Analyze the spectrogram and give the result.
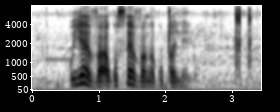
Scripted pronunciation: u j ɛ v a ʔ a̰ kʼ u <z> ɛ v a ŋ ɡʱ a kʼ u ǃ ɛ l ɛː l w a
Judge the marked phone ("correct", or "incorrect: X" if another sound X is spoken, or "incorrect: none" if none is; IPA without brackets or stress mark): incorrect: s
